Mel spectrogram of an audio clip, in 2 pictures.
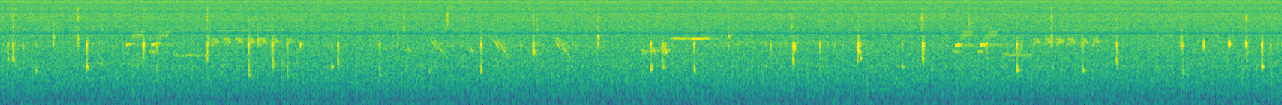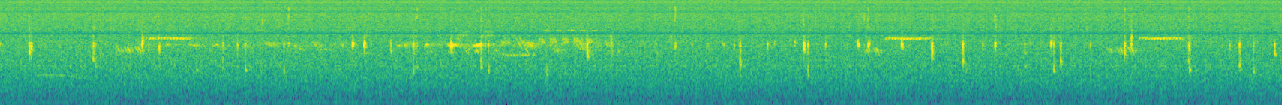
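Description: Faint, frequent short high chips and calls of small birds, with a brief high whistled note recurring every few seconds, over a steady low hiss.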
